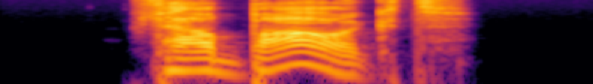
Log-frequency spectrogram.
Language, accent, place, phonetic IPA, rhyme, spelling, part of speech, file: German, Germany, Berlin, [fɛɐ̯ˈbaʁkt], -aʁkt, verbargt, verb, De-verbargt.ogg
- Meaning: second-person plural preterite of verbergen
